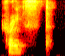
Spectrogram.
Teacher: the final sound is an S and the S is going to be a voiceless sound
